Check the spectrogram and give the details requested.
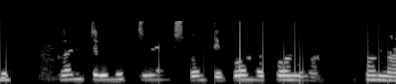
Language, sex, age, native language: Icelandic, male, 13, Icelandic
